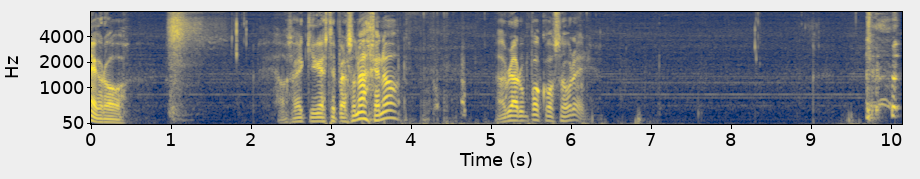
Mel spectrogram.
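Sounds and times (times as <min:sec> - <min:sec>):
speech: 0:00.0 - 0:01.2, 0:02.4 - 0:04.4, 0:05.1 - 0:07.0, 0:09.7 - 0:10.1
person coughing: 0:09.7 - 0:10.1.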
